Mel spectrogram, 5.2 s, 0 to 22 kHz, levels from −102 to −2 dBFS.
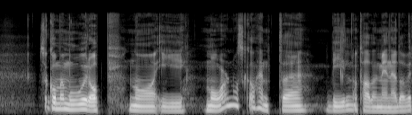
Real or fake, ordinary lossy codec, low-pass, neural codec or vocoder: real; none; 14.4 kHz; none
